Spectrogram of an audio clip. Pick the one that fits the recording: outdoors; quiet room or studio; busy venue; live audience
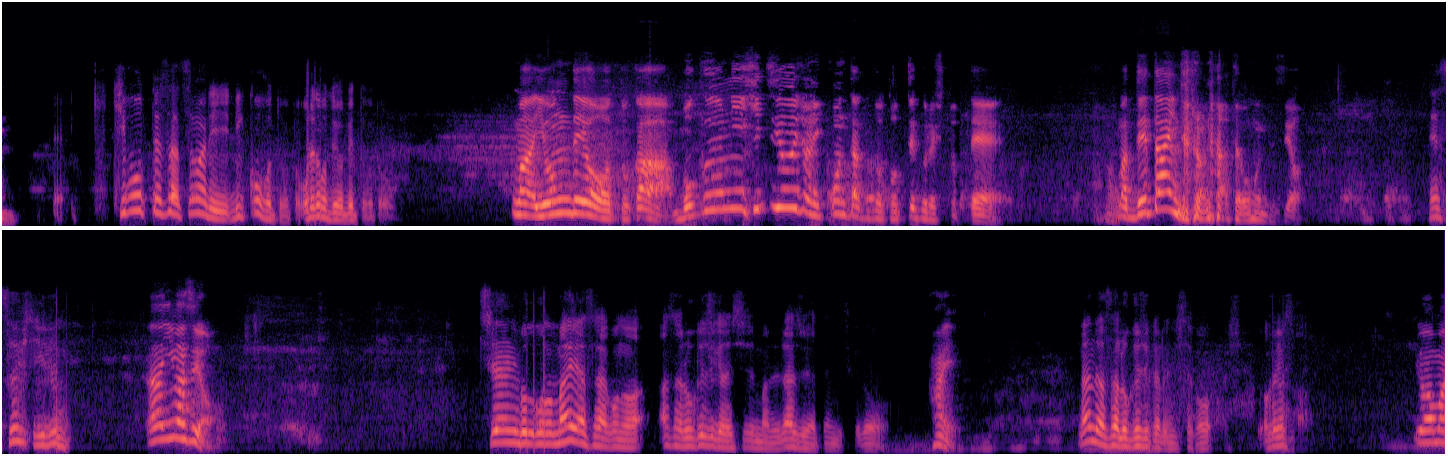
outdoors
